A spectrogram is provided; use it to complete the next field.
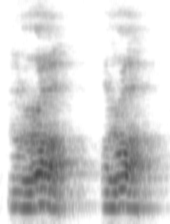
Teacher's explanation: তো এই কম্পন জাত যখন আমরা রটা উচ্চারণ করব তখন আমাদের কিন্তু দেখবা মুখ থেকে ভিতর থেকে একটা কম্পন সৃষ্টি হচ্ছে। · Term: কম্পন জাতীয় ধ্বনি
